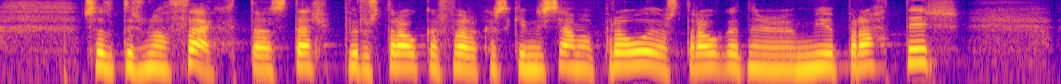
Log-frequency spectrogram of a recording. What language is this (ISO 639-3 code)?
isl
